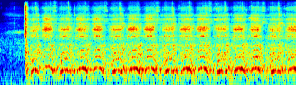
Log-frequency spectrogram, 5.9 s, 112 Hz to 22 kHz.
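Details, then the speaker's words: Koning 305 bucket dredge at an auction lot, on choke: steady rhythmic cranking at about one beat per second with no firing or catch, so it cranks but will not start. "No, it's not gonna start."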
